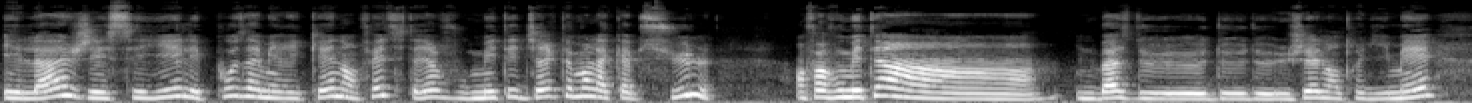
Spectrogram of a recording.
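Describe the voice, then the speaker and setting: A woman speaks at a fairly slow pace in a high voice with ordinary pitch variation, recorded very cleanly against a silent background. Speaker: knitting vlogger. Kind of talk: casual vlog chat to camera. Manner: hesitant, many fillers and restarts.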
